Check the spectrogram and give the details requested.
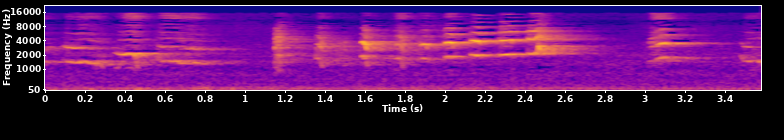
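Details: Parrot whistles: a short, sliding whistled phrase, then a string of quick rising chirps and clicks with rich harmonics, over faint low background hum.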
